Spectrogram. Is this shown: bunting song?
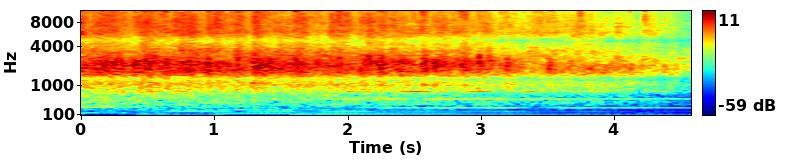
no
